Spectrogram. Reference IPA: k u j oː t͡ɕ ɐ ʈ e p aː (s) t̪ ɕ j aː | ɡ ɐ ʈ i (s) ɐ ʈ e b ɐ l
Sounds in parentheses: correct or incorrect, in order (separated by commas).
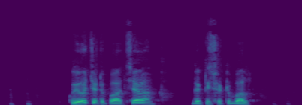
incorrect, correct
